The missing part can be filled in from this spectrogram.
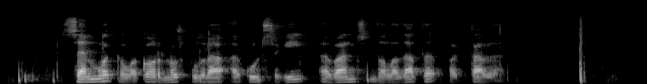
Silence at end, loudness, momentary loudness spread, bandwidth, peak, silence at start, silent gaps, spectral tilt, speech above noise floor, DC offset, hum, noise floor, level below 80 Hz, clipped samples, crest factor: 0.6 s; -28 LUFS; 15 LU; 9.6 kHz; -6 dBFS; 0.25 s; none; -5 dB/octave; 47 dB; under 0.1%; none; -74 dBFS; -72 dBFS; under 0.1%; 22 dB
